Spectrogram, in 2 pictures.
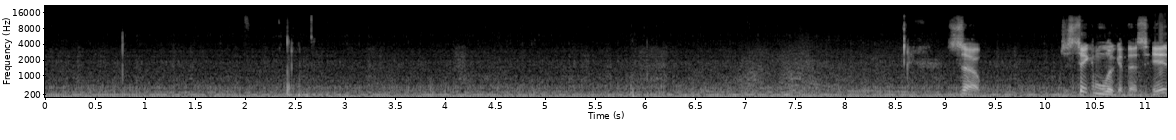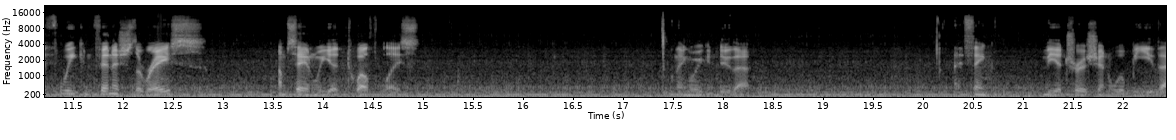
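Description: Car engines idle with a low, steady rumble.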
